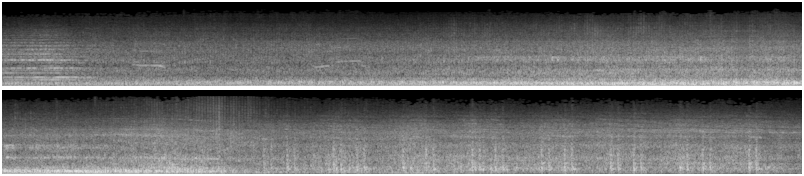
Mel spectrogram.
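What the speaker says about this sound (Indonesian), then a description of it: "Persiapan melintas langsung stasiun Rancakek." A Pasundan passenger train runs straight through Rancaekek station on a rainy day, its loud rumble and wheel clatter swelling as it nears and passes close by, with a brief horn-like blast near the peak before the roar eases.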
